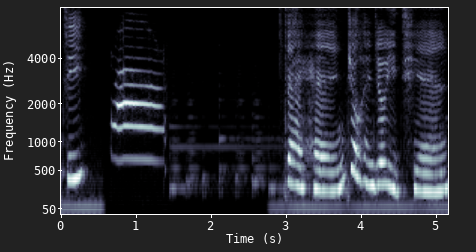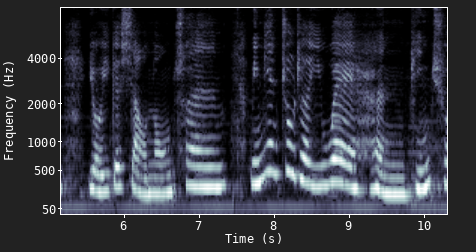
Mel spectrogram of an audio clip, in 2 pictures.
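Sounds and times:
cat meowing: 0:00.6 - 0:01.5
speech: 0:03.0 - 0:10.2.

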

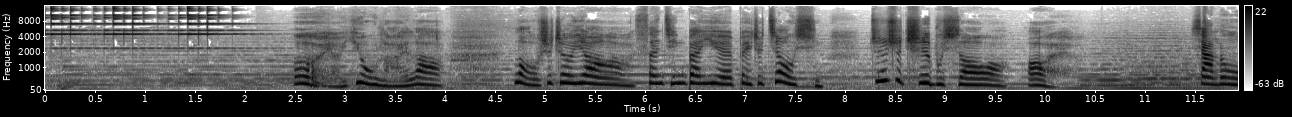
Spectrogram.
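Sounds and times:
small bell ringing softly: 0:00.0 - 0:02.4
speech: 0:02.5 - 0:10.2, 0:11.5 - 0:11.9.

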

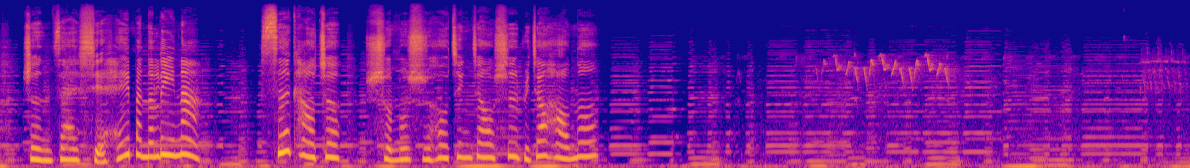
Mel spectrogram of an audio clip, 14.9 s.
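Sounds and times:
music: 0:00.0 - 0:14.8
speech: 0:00.3 - 0:02.6, 0:03.2 - 0:07.8
small bird chirping: 0:09.0 - 0:14.8.

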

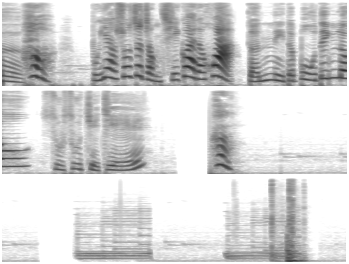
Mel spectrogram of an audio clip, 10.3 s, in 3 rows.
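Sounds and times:
speech: 0:00.0 - 0:05.9, 0:07.6 - 0:08.0
office door being closed: 0:09.2 - 0:10.0.

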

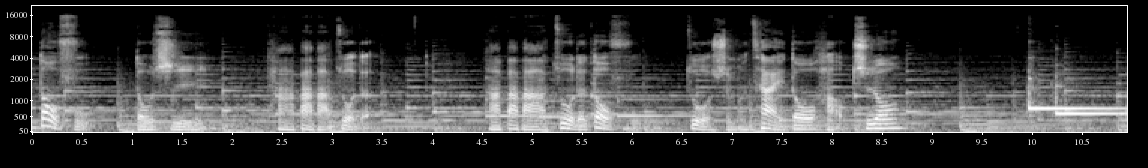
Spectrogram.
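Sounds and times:
speech: 0:00.1 - 0:03.6, 0:04.6 - 0:08.8
doorbell ringing: 0:10.0 - 0:10.9.

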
